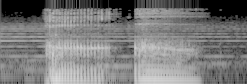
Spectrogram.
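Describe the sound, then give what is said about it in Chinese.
Two loud, rough snores from a lion: a rattling, fluttering inhale followed after a short pause by a deep, steadier growling exhale, with no talking. “他就很讨厌别人打呼噜”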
